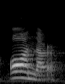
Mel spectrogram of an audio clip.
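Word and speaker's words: honour: ओ पे आए हैं ऑनर for example ऑनर आवर क्या होता है ऑनेस्ट ऑनर आवर ख क्लियर हुआ ये वर्ड्स ऐसे हैं जिसमें एच होता है साइलेंट डन आगे बढ़ते हैं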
